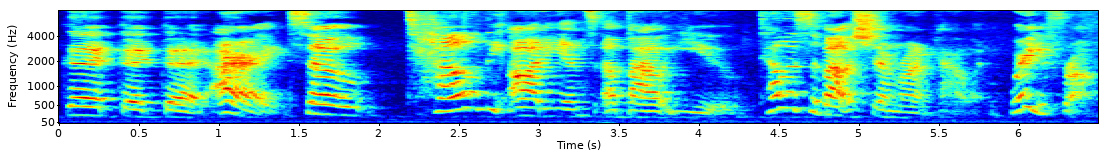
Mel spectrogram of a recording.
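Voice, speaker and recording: A woman's voice: mid-range voice, very animated, a little slow. Friendly woman interviewer in an echoey room. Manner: friendly, short affirmations. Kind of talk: casual interview questions. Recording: echoey room, mic at a distance.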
